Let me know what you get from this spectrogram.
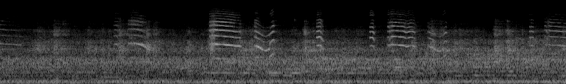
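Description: Birds calling in a run of short, high calls that fall in pitch, several in quick succession about two seconds in and again around four seconds. Under them runs the low, steady rumble of a train on the tracks.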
